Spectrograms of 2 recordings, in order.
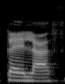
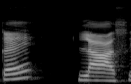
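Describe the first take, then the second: First: Said in the usual way. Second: कैलाश very slow, "kai - laash"; teacher sounding out कैलाश; drawn-out syllables. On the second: Shown as a demonstration. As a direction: split कैलाश and hold each syllable. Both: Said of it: "ए की मात्रा आया ना".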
